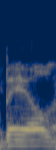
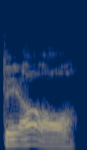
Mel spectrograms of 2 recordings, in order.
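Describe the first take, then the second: First: The vowels run together without any catch. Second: A glottal catch separates the two vowels. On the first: This is the common everyday pronunciation. "People say Baal" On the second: This is closer to the original pronunciation. "because there is a little aleph in there"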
